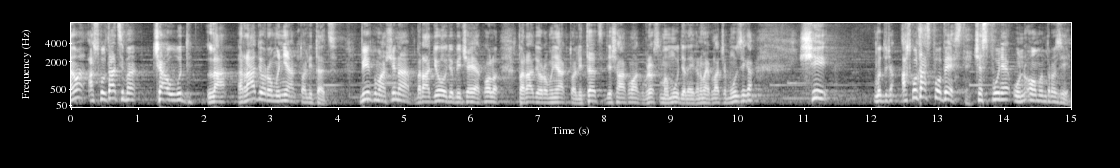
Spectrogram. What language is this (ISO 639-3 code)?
ron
